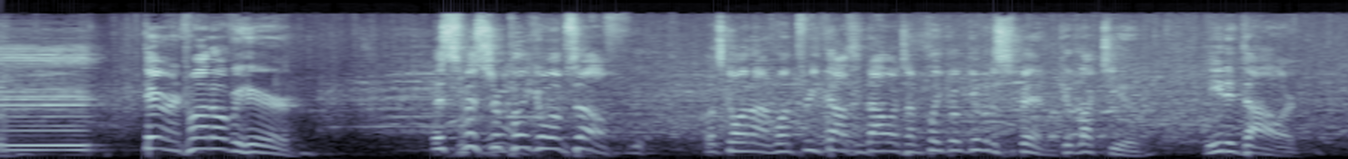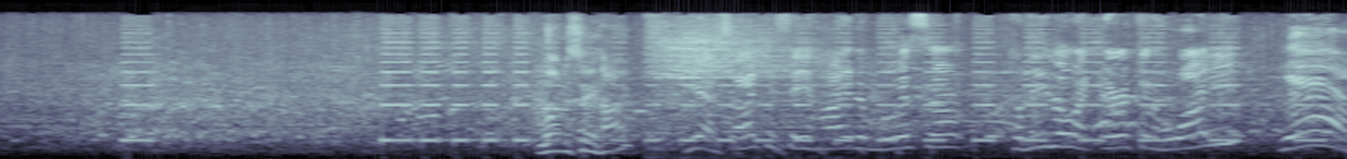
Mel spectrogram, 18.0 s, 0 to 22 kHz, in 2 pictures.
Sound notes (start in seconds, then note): 0.0 buzzer; 9.0 beep; 9.3 laughter; 11.4 beeping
